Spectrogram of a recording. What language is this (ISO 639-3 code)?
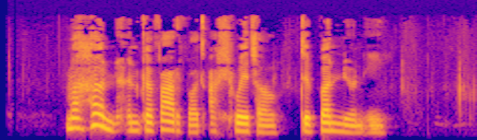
cym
